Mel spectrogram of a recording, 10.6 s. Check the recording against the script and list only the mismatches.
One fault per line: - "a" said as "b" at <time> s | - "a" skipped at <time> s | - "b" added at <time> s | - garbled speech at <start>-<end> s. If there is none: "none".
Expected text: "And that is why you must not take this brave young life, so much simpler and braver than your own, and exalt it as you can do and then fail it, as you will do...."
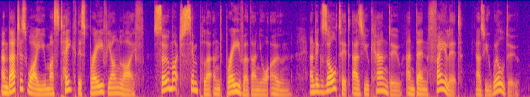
- "not" skipped at 1.2 s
